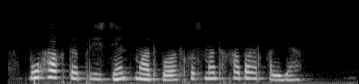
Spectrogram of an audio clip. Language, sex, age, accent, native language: Uzbek, female, 18-24, Buxoro, Uzbek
